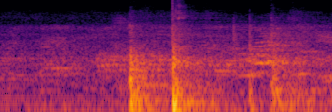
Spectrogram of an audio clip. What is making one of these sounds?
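An axe thuds hard into a wooden target.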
